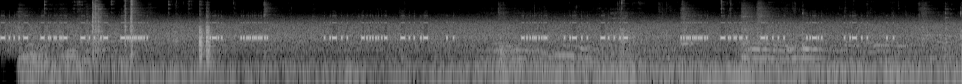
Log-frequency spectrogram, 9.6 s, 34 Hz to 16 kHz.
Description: Hellschreiber (Feld-Hell, 122.5 baud), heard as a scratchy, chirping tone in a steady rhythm, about 1000 Hz, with radio static and the noise of a restaurant. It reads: NAME IS TOM, QTH SPLIT,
